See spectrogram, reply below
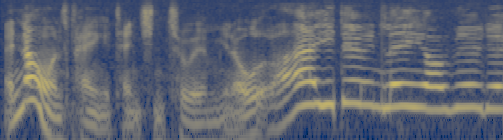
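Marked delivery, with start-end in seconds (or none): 2.0-3.8 high, airy mock greetings; tossed-off high-pitched small talk; mock chatter. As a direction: imitate distracted passers-by in a high voice. Mimics people greeting actor who was ignored.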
